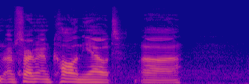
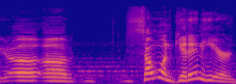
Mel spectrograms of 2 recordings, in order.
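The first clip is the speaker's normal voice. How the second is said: calling out; 4 semitones higher, 7 dB louder than usual. Retold or imitated. Calling out for help.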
